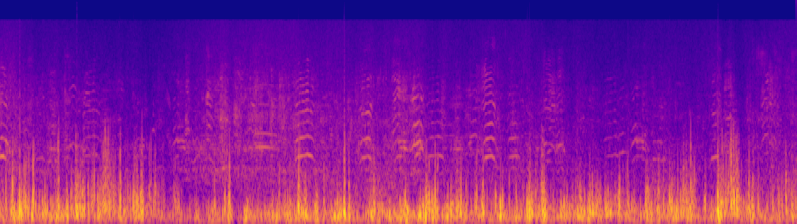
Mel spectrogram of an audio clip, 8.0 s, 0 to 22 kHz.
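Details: Snow geese in Dare County, North Carolina, USA, on January 23, 2017: a dense chorus of overlapping nasal honks and yelps from many birds, with a steady low rumble underneath throughout.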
